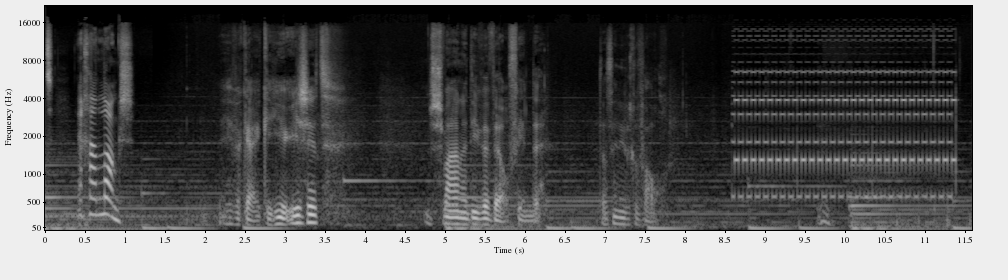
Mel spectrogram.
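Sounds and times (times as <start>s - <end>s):
speech: 0.0s - 1.2s, 2.2s - 3.8s, 4.8s - 7.8s, 9.7s - 10.4s
electric doorbell ringing: 8.6s - 11.5s.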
